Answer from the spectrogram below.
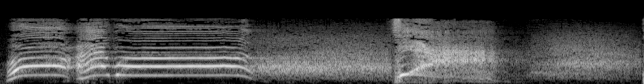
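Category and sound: crowd, audience shouting loudly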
